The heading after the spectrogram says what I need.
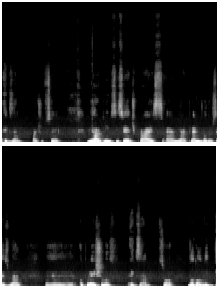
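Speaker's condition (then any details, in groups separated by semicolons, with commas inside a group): No condition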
